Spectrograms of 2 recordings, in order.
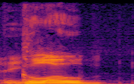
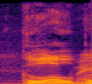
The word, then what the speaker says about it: Globetti: So I've known about specifically the Goldblatt, or hold on, when we say your last name, Goldbetty, because first of all, I thought it was Goldbetty, but y'all just pronounced it totally different. – Globetty.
